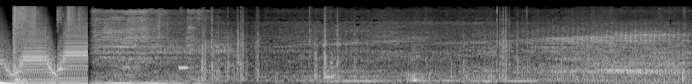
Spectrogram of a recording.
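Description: Electronic dance music cuts off about a second in, then steady noise inside a vehicle's cab: the engine running, with outside noise coming in through the open side window.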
